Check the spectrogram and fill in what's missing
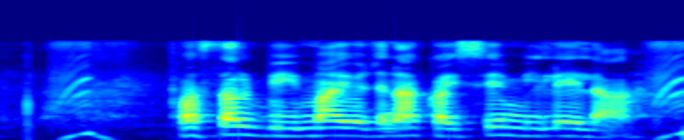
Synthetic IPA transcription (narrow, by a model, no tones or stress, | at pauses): pʰʌsəlbimajod͡ʒnakʌjsemilela̰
